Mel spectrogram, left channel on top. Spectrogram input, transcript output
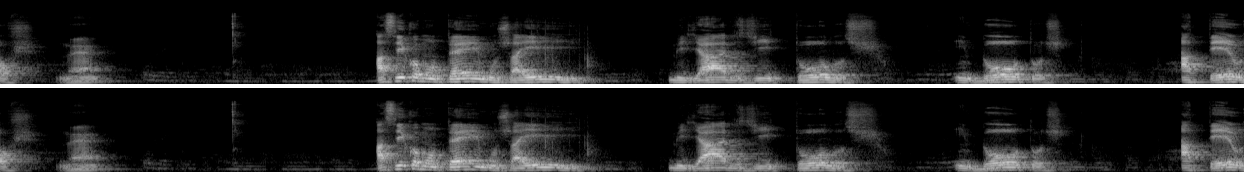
né? Assim como temos aí milhares de tolos, indoutos,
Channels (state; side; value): normal; both; correlation 0.49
